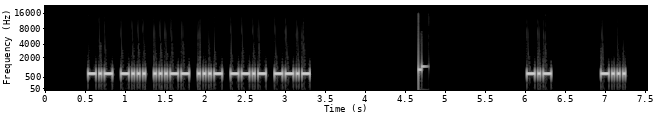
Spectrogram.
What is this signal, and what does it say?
Morse code, heard as a keyed tone, about 34 wpm, spaced as for 26 wpm, 700 Hz. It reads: KB3VQQ KB
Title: USA Call Signs - 6x Character Spacing - 35wpm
